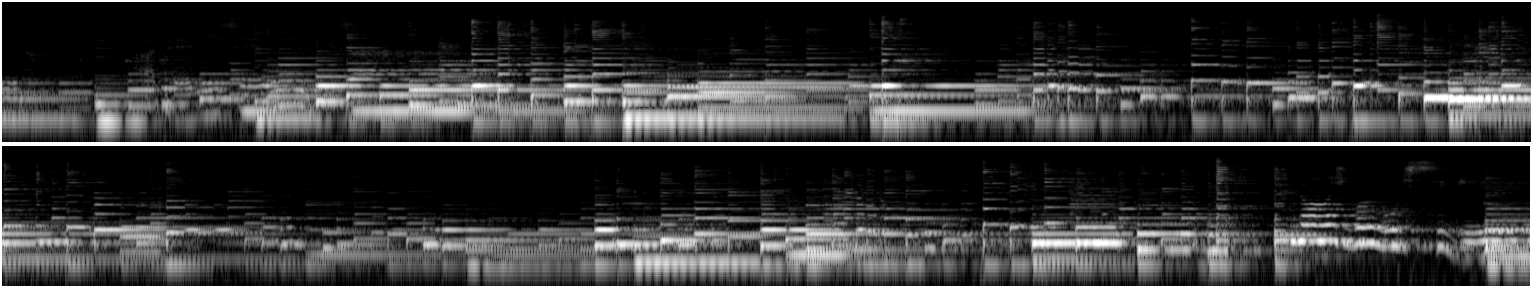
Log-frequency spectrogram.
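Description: Nylon-string acoustic guitar played live, with quick picked runs and chords over ringing bass notes.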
